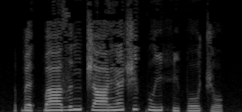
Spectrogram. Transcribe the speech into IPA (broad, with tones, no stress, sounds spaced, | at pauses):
ɓ ɛ˨ ɡ͡b aː˧ z ɨ˦ ŋ t͡ʃ aː˧ ɣ ɛ̃˦ ʃ i˦ kʷ iː˨˦ h i˨ p oː˧ t͡ʃ o˨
